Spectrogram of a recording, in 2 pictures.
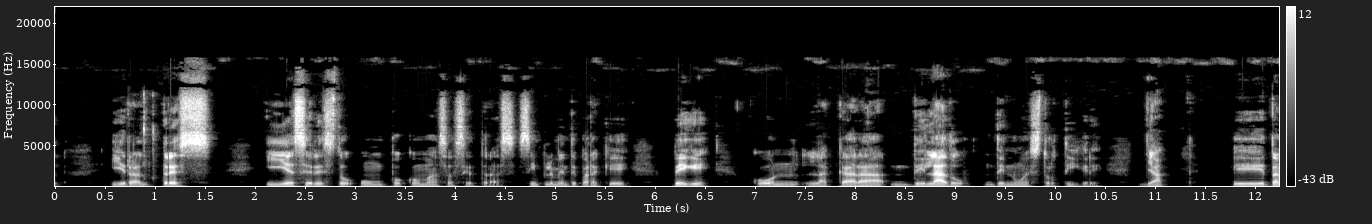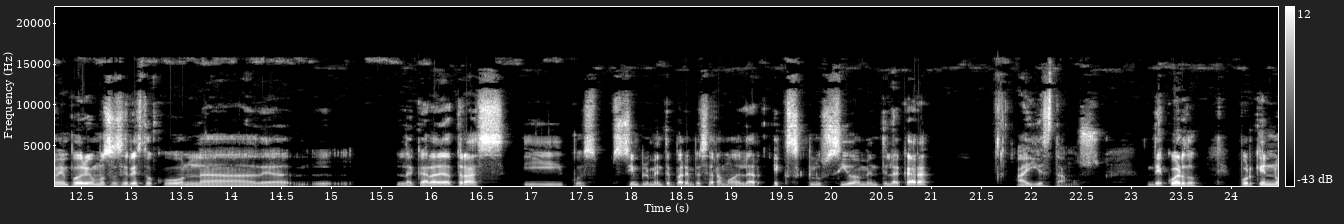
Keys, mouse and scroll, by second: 2.4 KP_3, 4.2-9.8 drag, 14.6 right click, 15.7-22.4 drag.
